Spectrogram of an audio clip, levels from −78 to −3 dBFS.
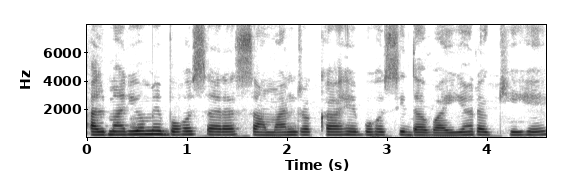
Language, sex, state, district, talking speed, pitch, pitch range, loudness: Hindi, female, Madhya Pradesh, Dhar, 155 wpm, 200 Hz, 195-210 Hz, -18 LUFS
